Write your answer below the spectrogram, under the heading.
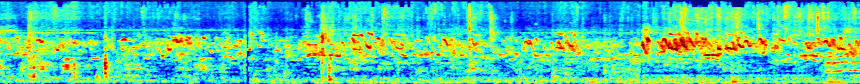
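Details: Chickens at morning feeding on a small countryside farm; a flock's busy overlapping clucks and chatter run throughout, with occasional sharp knocks and clicks in the background.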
